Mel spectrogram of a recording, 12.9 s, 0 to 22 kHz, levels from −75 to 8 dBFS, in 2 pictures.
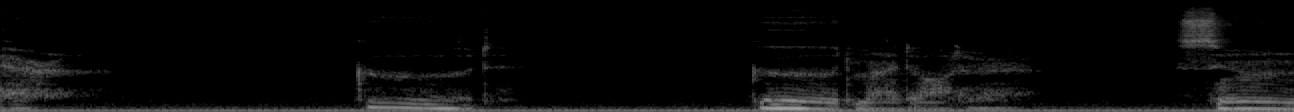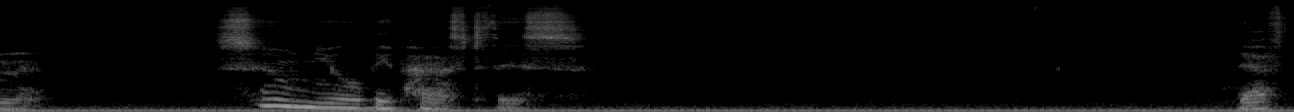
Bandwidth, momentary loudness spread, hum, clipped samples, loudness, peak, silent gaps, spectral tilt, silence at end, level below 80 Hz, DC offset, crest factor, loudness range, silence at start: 18.5 kHz; 18 LU; none; under 0.1%; -36 LUFS; -20 dBFS; none; -5 dB/octave; 0 s; -46 dBFS; under 0.1%; 18 dB; 8 LU; 0 s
